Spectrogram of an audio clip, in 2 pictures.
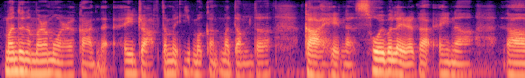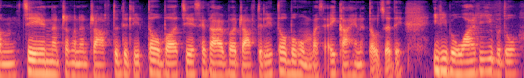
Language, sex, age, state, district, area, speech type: Manipuri, male, 18-30, Manipur, Imphal West, rural, spontaneous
